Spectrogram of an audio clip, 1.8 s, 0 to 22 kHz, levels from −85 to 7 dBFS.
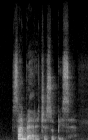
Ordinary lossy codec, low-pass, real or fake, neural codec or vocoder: none; none; real; none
